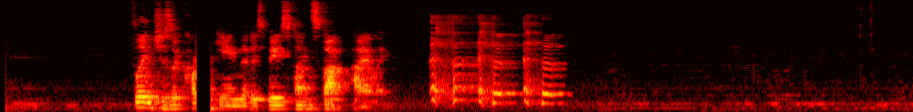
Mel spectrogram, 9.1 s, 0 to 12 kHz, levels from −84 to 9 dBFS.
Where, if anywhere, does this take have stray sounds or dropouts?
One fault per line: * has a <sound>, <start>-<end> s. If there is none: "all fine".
* has a dropout, 2.0-2.1 s
* has a cough, 4.3-5.8 s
